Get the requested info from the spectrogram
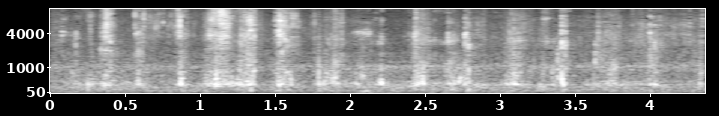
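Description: Close-miked eating of soy-sauce-marinated raw shrimp: sucking and chewing the soft flesh with many irregular sharp wet clicks and smacks. Near the end, hands pull a whole shrimp apart, its shell cracking.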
